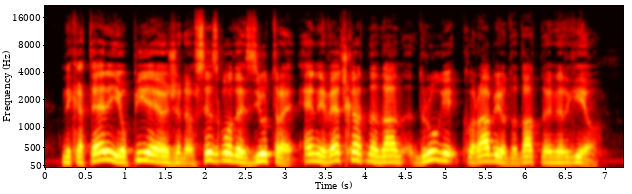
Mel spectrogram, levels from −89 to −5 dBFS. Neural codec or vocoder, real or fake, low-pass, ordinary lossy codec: none; real; 19.8 kHz; none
